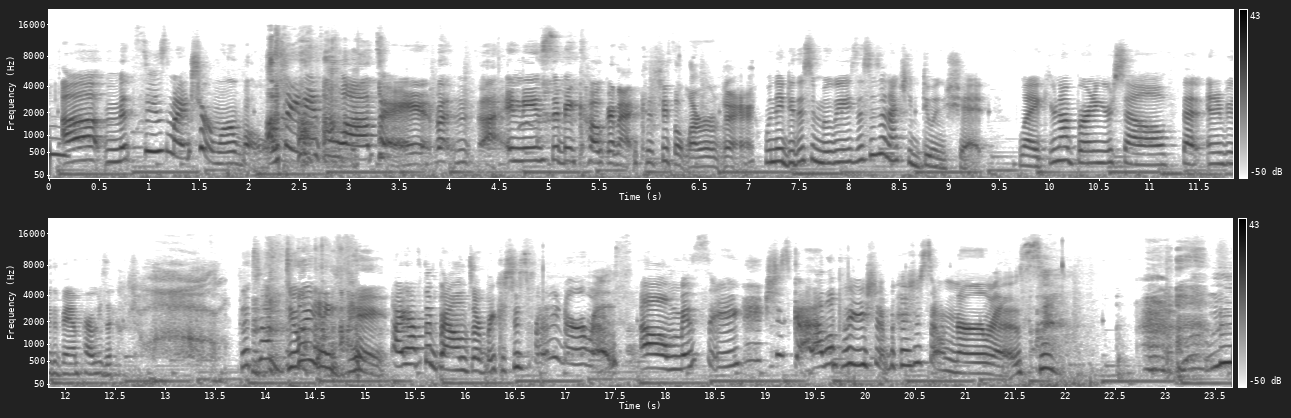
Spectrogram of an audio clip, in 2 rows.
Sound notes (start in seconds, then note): 12.8 sinister exhaling; 22.8 laughs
